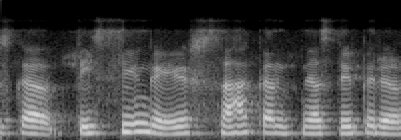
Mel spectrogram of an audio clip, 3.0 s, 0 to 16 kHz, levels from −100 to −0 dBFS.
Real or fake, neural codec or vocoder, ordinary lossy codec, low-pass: fake; codec, 16 kHz, 8 kbps, FunCodec, trained on Chinese and English, 25 frames a second; Opus, 32 kbps; 7.2 kHz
